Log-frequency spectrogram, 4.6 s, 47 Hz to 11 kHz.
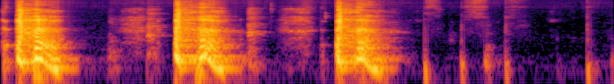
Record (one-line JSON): {"three_cough_length": "4.6 s", "three_cough_amplitude": 32768, "three_cough_signal_mean_std_ratio": 0.38, "survey_phase": "beta (2021-08-13 to 2022-03-07)", "age": "65+", "gender": "Male", "wearing_mask": "No", "symptom_none": true, "smoker_status": "Ex-smoker", "respiratory_condition_asthma": false, "respiratory_condition_other": false, "recruitment_source": "REACT", "submission_delay": "2 days", "covid_test_result": "Positive", "covid_test_method": "RT-qPCR", "covid_ct_value": 31.7, "covid_ct_gene": "E gene", "influenza_a_test_result": "Negative", "influenza_b_test_result": "Negative"}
